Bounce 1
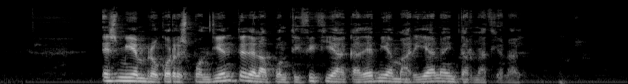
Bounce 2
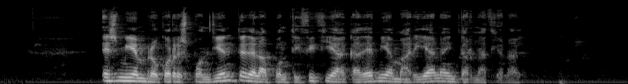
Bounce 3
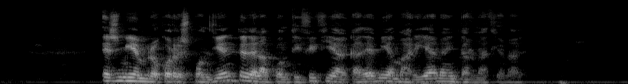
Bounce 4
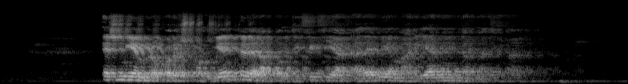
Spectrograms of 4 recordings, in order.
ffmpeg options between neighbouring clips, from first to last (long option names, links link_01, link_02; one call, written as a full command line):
ffmpeg -i in.wav -af anull out.wav
ffmpeg -i in.wav -af "asubboost=boost=8:cutoff=60,bandreject=frequency=216.5:width_type=h:width=4,bandreject=frequency=433:width_type=h:width=4,bandreject=frequency=649.5:width_type=h:width=4,bandreject=frequency=866:width_type=h:width=4,bandreject=frequency=1082.5:width_type=h:width=4,bandreject=frequency=1299:width_type=h:width=4,bandreject=frequency=1515.5:width_type=h:width=4,bandreject=frequency=1732:width_type=h:width=4,bandreject=frequency=1948.5:width_type=h:width=4,bandreject=frequency=2165:width_type=h:width=4,bandreject=frequency=2381.5:width_type=h:width=4,bandreject=frequency=2598:width_type=h:width=4,bandreject=frequency=2814.5:width_type=h:width=4,bandreject=frequency=3031:width_type=h:width=4,bandreject=frequency=3247.5:width_type=h:width=4,bandreject=frequency=3464:width_type=h:width=4,bandreject=frequency=3680.5:width_type=h:width=4,bandreject=frequency=3897:width_type=h:width=4,bandreject=frequency=4113.5:width_type=h:width=4,bandreject=frequency=4330:width_type=h:width=4,bandreject=frequency=4546.5:width_type=h:width=4,bandreject=frequency=4763:width_type=h:width=4,bandreject=frequency=4979.5:width_type=h:width=4,bandreject=frequency=5196:width_type=h:width=4,bandreject=frequency=5412.5:width_type=h:width=4,bandreject=frequency=5629:width_type=h:width=4,flanger=delay=18:depth=5.6:speed=3,volume=-4dB" out.wav
ffmpeg -i in.wav -af "afreqshift=45,highpass=220,lowpass=7800,aecho=1:1:60|144|261.6|426.2|656.7:0.631|0.398|0.251|0.158|0.1,volume=3.5dB" out.wav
